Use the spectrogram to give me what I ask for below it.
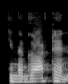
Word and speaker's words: Kindergarten: sauces, হুম, their kindergarten, কিন্ডারগার্টেন। টেন, টেন। kindergarten, ডেন না কিন্তু, kindergarten, টে আছে।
